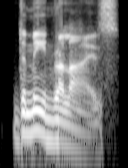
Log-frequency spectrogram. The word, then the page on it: demineralize: British English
